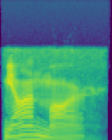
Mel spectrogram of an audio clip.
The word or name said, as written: Myanmar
